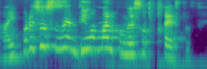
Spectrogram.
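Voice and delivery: high-pitched belittling question; mock the tactless psychologist's incredulity; dismissive disbelief. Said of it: "Así en ese tono".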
